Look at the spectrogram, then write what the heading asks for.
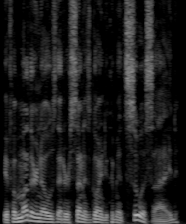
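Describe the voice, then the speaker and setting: A man voicing a horrified, incredulous gentleman in a Victorian story, exclaiming in an agitated manner. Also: on the low side, very animated, fairly quick, husky, no echo, studio quality. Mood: shocked, incredulous.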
